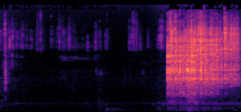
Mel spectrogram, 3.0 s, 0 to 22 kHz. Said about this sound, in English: So you're going to roll a total of 6 dice and you're going to keep the 3 highest.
